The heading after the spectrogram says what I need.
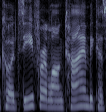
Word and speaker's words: Coetzee: Coetzee.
